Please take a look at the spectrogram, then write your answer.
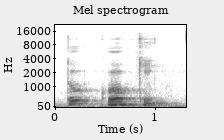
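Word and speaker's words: tu quoque: com mais detalhes e pronuncia-se tu kok literalmente traduzido como você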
